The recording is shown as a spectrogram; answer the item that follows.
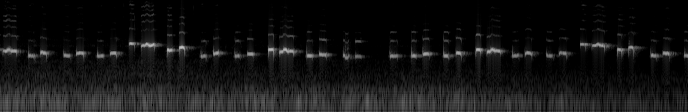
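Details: Pet cockatiel performing the Pythagora Switch opening theme it has learned, a steady run of short whistled notes in hopping pairs with occasional higher slurred notes, over a continuous low background rumble.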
